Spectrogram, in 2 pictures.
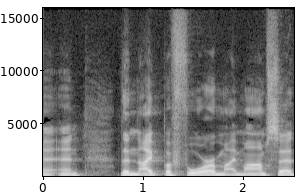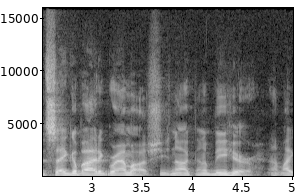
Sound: none

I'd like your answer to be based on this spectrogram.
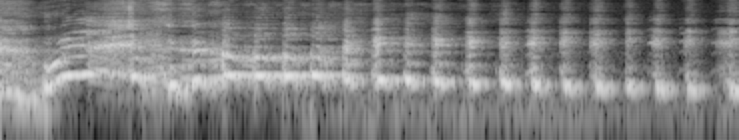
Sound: laughs

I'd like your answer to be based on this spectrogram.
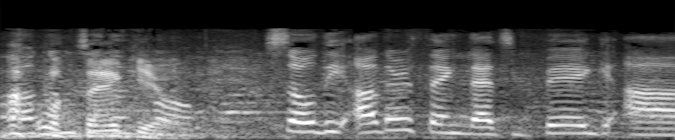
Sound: laughing

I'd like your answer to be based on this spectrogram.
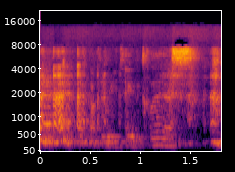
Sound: students laugh

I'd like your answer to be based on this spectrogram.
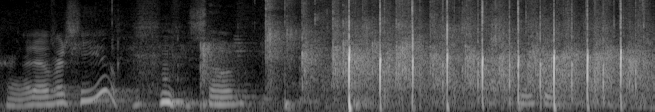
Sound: audience applauding

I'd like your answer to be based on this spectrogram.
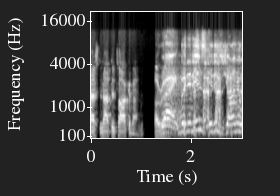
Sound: laughs

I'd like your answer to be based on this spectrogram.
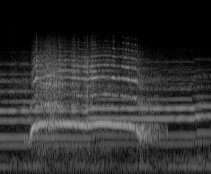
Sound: suspenseful music; screaming; suspenseful music

